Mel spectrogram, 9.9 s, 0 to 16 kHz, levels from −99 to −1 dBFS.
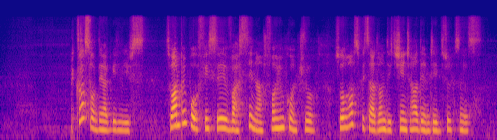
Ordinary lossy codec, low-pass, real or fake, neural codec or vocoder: none; 10.8 kHz; fake; codec, 16 kHz in and 24 kHz out, 0.8 kbps, FocalCodec, streaming, 65536 codes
